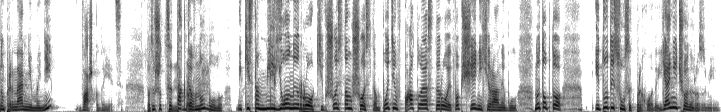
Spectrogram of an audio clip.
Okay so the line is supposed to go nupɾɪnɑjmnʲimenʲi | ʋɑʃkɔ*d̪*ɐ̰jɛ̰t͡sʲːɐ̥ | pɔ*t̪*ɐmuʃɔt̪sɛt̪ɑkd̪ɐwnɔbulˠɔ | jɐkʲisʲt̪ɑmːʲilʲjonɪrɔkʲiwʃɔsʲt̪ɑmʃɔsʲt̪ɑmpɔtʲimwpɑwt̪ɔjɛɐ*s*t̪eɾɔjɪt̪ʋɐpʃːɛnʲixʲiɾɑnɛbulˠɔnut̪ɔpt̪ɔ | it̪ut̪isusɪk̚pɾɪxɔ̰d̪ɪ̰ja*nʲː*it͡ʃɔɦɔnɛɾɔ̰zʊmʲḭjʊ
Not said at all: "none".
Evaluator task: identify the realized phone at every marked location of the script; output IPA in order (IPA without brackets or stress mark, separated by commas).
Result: d̪, t̪, s, nʲ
